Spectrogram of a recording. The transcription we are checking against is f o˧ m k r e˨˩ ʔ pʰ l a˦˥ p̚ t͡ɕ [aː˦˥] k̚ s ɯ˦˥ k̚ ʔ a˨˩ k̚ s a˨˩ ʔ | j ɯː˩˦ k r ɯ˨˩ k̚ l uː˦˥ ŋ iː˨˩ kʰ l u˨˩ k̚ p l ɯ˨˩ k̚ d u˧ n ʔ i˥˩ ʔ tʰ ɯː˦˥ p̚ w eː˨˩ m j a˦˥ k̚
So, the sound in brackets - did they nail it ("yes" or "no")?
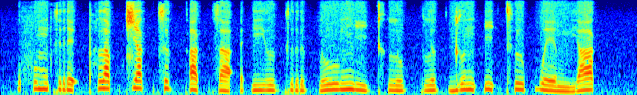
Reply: no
